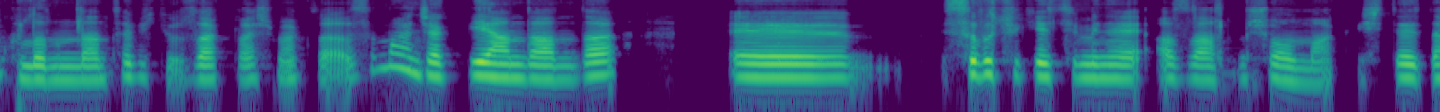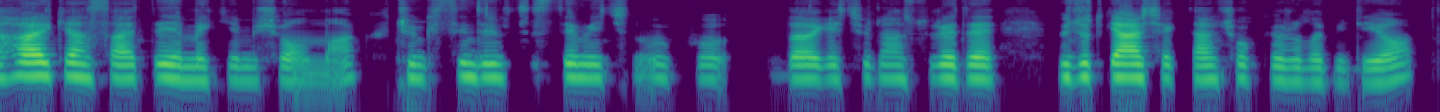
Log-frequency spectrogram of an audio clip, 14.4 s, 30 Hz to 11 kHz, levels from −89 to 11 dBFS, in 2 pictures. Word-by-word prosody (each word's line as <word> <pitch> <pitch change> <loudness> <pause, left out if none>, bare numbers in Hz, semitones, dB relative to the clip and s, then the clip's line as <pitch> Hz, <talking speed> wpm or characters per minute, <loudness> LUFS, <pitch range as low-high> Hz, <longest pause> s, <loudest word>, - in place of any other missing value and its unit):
kullanımından 170 -4 -2
tabii 190 +1 -9
ki 190 - -18
uzaklaşmak 175 0 -6
lazım. 305 +4 -7
Ancak 215 - -1
bir 215 - +7
yandan 185 -3 +4
da, 210 +2 +3 0.6
eee, 190 -1 +5 0.4
sıvı 225 0 +4
tüketimini 190 -4 -2
azaltmış 175 -1 -6
olmak, 155 -5 -4
işte, 185 -2 -2
daha 205 +3 +7
erken 205 -1 +4
saatte 180 0 -1
yemek 165 -2 -1
yemiş 160 -1 -10
olmak 80 - -7 0.2
çünkü 185 -3 -6
sindirim 190 -2 -2
sistemi 190 -1 -3
için - - -13
uykuda 180 0 -4
geçirilen 180 +1 -8
sürede 180 0 0 0.3
vücut 195 +1 -1
gerçekten 185 -2 +5
çok 180 0 -10
yorulabiliyor. 155 +1 -4
185 Hz, 135 wpm, -23 LUFS, 175-195 Hz, 0.6 s, bir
